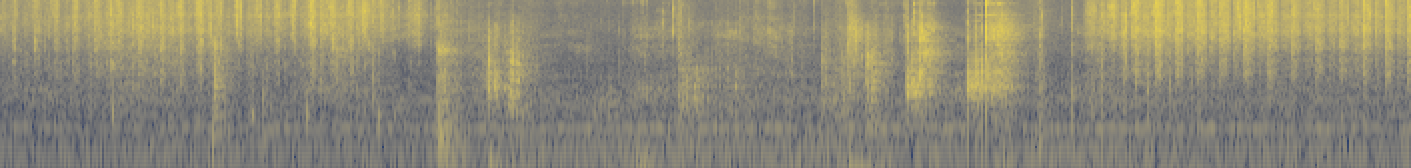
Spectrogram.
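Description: Steak seasoning shaken from a shaker over a raw venison backstrap, the granules rattling in quick rapid pulses. Partway through the shaking stops for a few knocks and thumps as the meat is lifted and turned over on the plastic cutting board, the loudest of them a little after the middle. Then the shaking starts again.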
